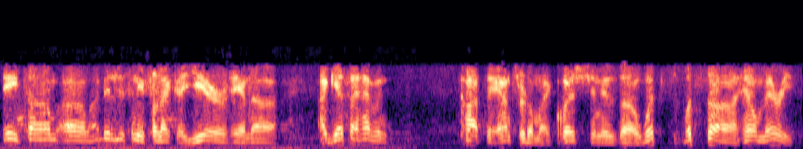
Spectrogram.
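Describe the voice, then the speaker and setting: A man's voice: medium pitch, moderate pace. A man calling in to a radio show, chatting casually over the telephone. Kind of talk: casual chat. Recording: noisy, thin phone line.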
